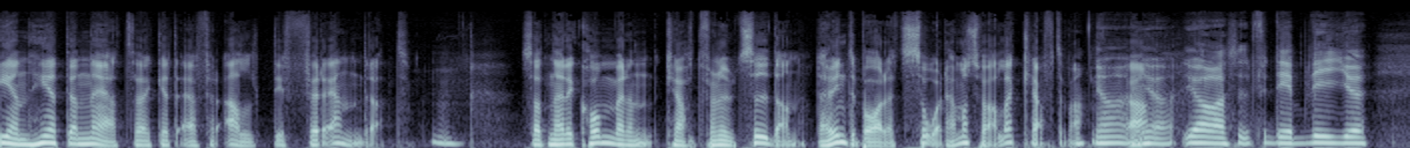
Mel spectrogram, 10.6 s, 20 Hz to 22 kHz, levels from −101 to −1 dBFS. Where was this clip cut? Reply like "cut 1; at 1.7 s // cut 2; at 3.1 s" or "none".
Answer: none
